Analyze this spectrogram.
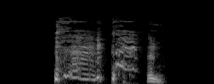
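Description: A man coughs in three harsh, voiced bursts, the first longest and the last shortest, separated by short gaps and heard alone.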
